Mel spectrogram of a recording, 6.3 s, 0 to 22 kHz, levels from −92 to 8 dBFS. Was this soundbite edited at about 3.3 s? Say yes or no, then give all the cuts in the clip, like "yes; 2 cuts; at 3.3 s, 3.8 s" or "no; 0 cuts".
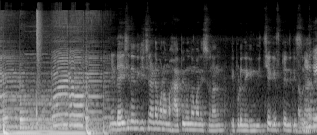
no; 1 cut; at 2.0 s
